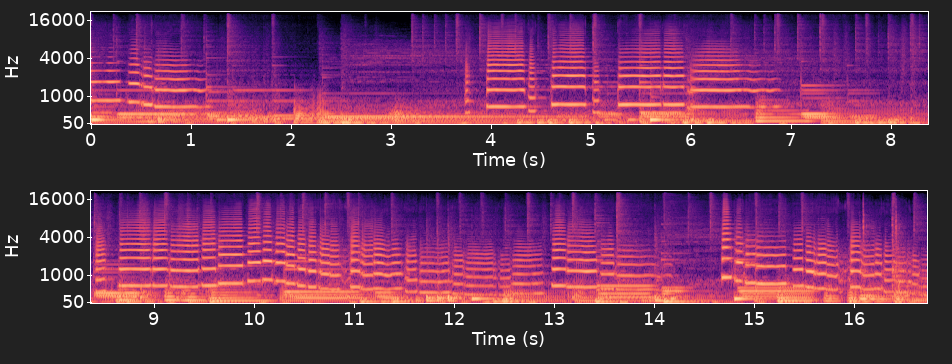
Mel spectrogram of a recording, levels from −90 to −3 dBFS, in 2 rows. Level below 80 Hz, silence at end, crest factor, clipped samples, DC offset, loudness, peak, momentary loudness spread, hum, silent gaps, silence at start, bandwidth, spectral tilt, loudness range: -28 dBFS; 0 s; 18 dB; under 0.1%; under 0.1%; -18 LUFS; 0 dBFS; 8 LU; none; none; 0 s; over 20 kHz; -5 dB/octave; 3 LU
